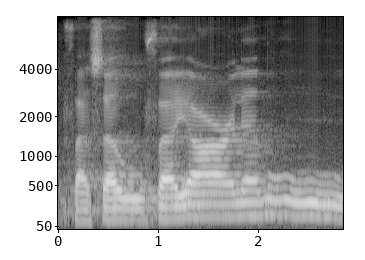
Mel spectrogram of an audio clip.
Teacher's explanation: واو ساکن سے پہلے میم پر پیش تو واو مدہ کے بعد نون کی زبر کو وقف کی حالت میں ساکن کریں گے اور یہاں پر وقف کی حالت میں مد عارض ہوگی، 2 سے 3 الف تک کھینچ کر پڑھیں گے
